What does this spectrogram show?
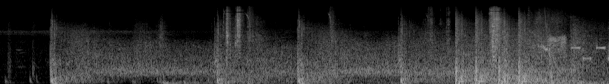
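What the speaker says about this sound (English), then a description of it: "Holy shit, I got sniped." Sharp sniper-rifle cracks ring out in the Fortnite Battle Royale video game, several loud shots spaced over a few seconds against continuous game noise, with faint voices underneath.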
